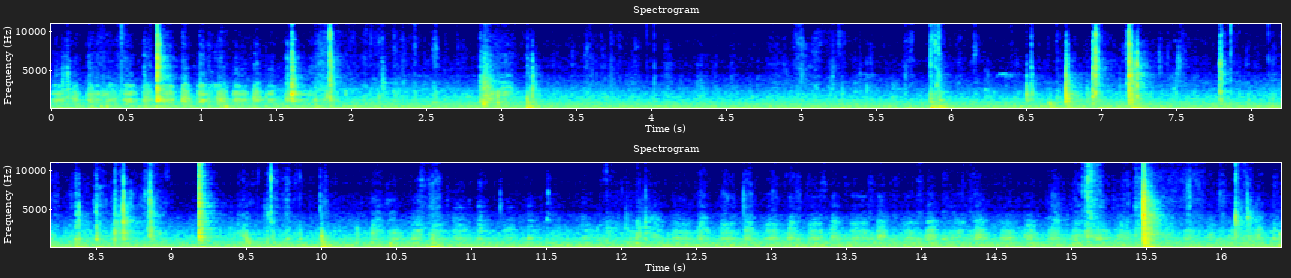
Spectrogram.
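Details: Field-line Labrador Retriever close to whelping, her belly now big, breathes in a quick, even pant of hushed airy puffs throughout, with occasional sharp clicking knocks standing out above the breathing.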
